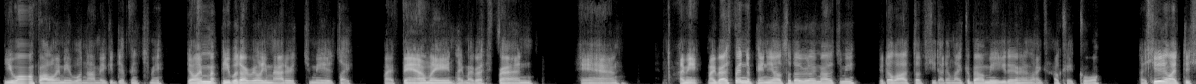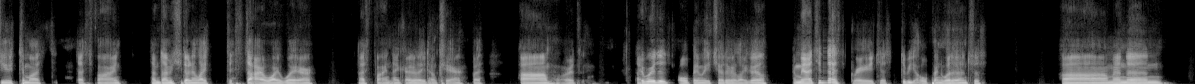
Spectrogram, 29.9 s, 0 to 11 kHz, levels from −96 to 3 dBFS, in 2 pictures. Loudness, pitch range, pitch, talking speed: -24 LUFS, 110-140 Hz, 125 Hz, 215 wpm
